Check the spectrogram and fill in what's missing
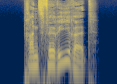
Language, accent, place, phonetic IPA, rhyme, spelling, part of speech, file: German, Germany, Berlin, [tʁansfəˈʁiːʁət], -iːʁət, transferieret, verb, De-transferieret.ogg
- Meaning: second-person plural subjunctive I of transferieren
